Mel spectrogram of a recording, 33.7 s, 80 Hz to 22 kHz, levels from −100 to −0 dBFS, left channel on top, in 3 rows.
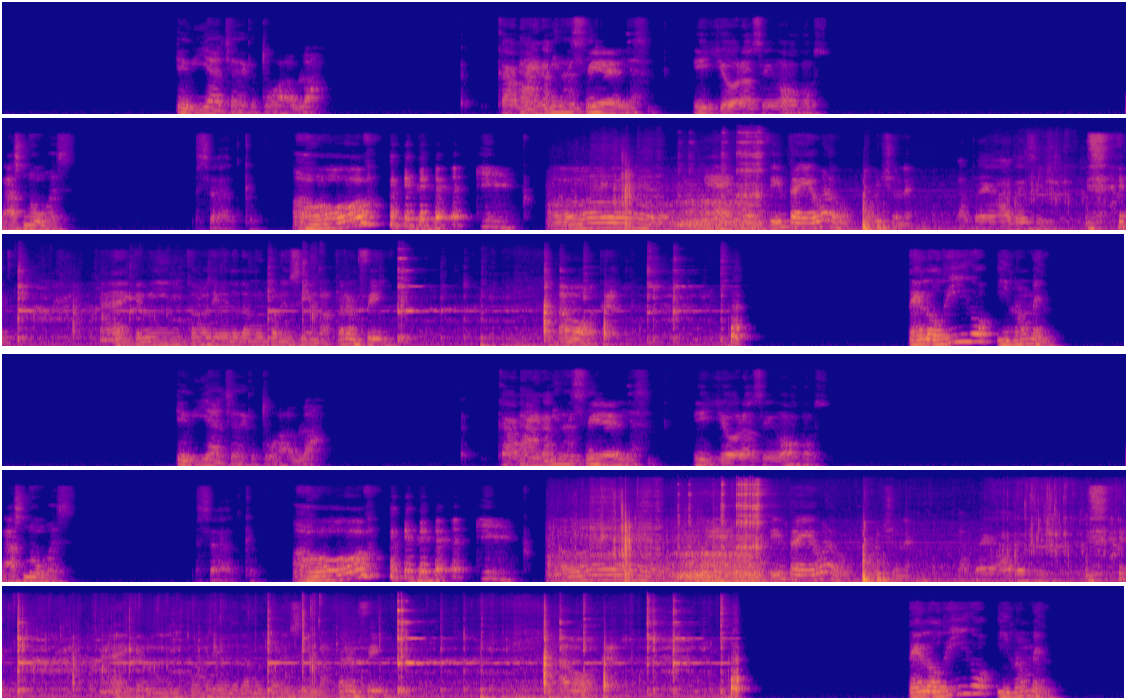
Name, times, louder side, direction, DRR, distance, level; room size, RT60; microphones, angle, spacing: voice 1, 1.7-3.2 5.2-6.4 11.2-11.9 14.1-16.3 16.7-20.3 22.1-22.6 23.0-23.2 23.4-26.4 28.0-28.7 31.5-33.0, left 3 dB, 10° left, 1.1 m, -42 dB
voice 2, 5.0-6.3 6.9-8.2 13.2-13.8 15.3-15.6 20.8-21.8, right 1 dB, 75° left, 1.3 m, -47 dB
sound 1, 16.7-29.9, right 6 dB, 55° right, 0.3 m, -41 dB
5.2 x 2.3 x 2.3 m
head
